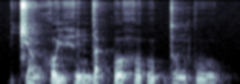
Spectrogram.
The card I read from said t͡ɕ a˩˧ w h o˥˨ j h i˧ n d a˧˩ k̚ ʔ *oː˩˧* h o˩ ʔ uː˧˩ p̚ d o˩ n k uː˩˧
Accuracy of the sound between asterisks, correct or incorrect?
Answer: incorrect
